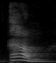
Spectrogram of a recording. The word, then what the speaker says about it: thumb: থাম, THUMB থাম, এখানেও বি এর পর ভাওয়েল নেই তাই জন্য বি এর উচ্চারণ হয়নি।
